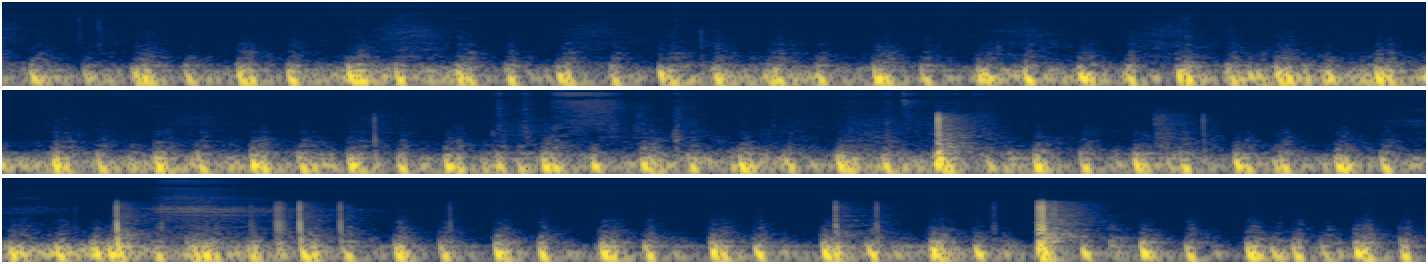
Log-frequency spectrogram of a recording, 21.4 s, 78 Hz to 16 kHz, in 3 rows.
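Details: An adult's own heartbeat through a Littmann CORE stethoscope after 10 squats: fast, strong, regular, about 120 a minute, with handling rubs, settling back toward a baseline of about 88; exercise-raised heart rate.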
